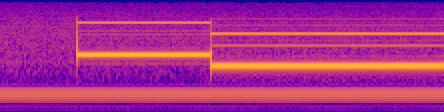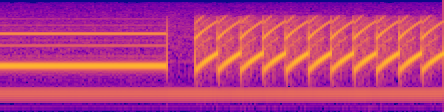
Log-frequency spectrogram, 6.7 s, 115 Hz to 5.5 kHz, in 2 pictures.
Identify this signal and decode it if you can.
Two-tone page, heard as a one-second tone, then a three-second tone, about 830 then 570 Hz, with noise. It is heard from 0.6 to 4.6 s.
